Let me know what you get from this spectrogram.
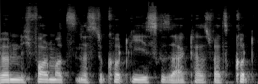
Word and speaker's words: Code Geass: Es wird auch, es wird im japanischen Code Geass ausgesprochen. – Code Geass oh. ist tatsächlich nur so ein deutsches Ding.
